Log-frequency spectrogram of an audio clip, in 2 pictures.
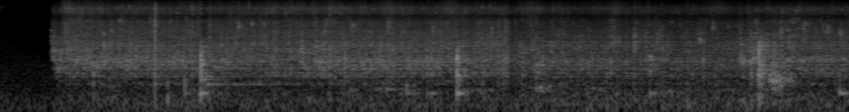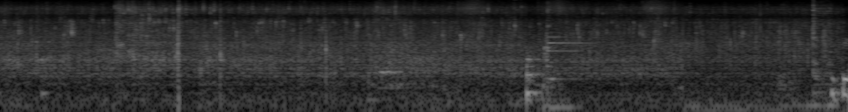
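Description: Mutton tikka pieces fry in a pan with a continuous close sizzle, while scattered clicks and light knocks of utensils sit on top and a few louder bumps and scrapes come partway through; nobody speaks.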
